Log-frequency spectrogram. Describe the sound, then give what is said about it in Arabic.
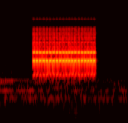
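A telephone rings for an incoming call: a single bright, rapidly trilling electronic burst lasting about a second, clear and alone with no voices. “طيب معنا اتصال”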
